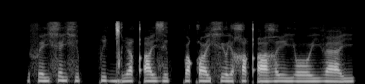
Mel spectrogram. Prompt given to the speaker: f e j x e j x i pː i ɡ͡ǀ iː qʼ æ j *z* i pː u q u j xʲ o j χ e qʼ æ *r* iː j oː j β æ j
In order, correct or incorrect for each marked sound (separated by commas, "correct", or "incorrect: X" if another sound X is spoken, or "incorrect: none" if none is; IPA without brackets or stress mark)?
correct, incorrect: ʁ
